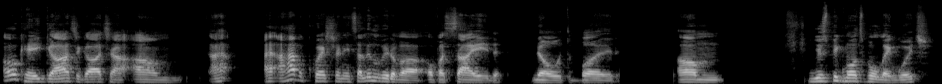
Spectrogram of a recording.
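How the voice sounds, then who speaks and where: A man's voice: mid-range voice, normal speed, a bit bright. A man hosting an interview podcast, talking casually and chattily with many "like"s. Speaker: podcast host. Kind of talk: interview conversation.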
